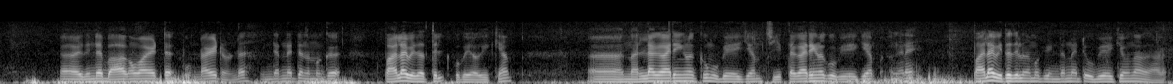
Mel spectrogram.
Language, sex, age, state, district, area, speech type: Malayalam, male, 18-30, Kerala, Thiruvananthapuram, rural, spontaneous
